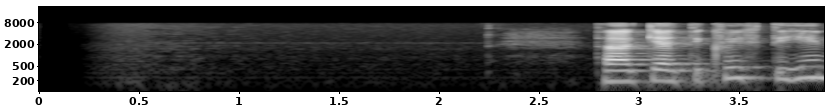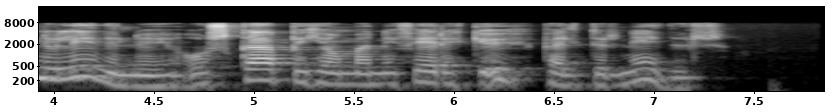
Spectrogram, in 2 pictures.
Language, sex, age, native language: Icelandic, female, 50-59, Icelandic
